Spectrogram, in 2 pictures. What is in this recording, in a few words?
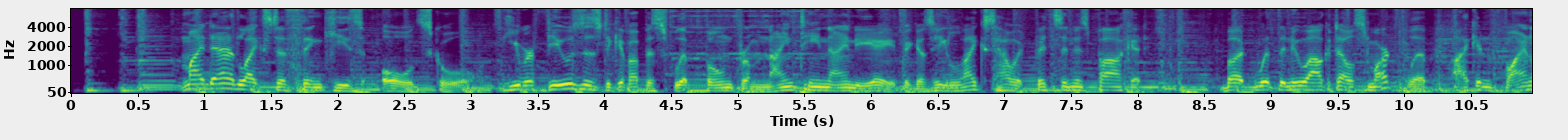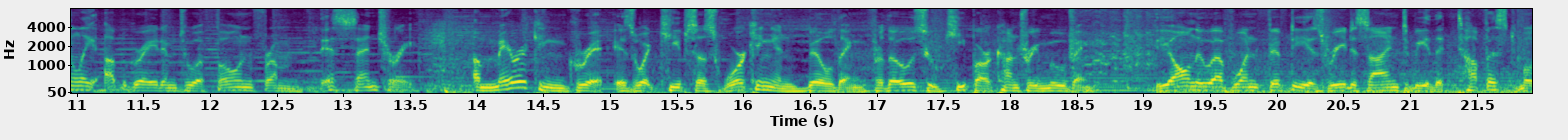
Commercial VO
